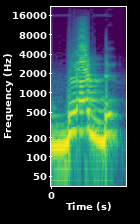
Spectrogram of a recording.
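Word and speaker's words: blood: வருகின்ற மூன்று சொற்கள் பி பி எல் டபுள் ஓடி பிளட் பி எல் டபுள் ஓடி ஒய் பிளடி எப் எல்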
